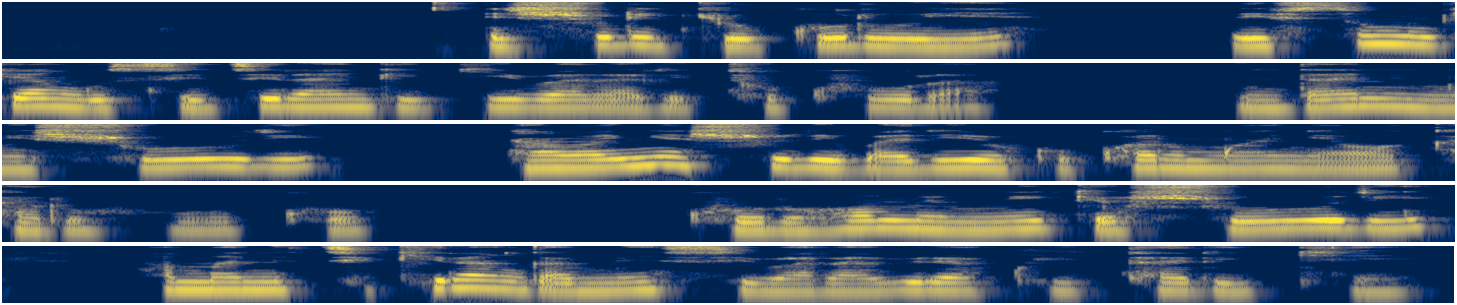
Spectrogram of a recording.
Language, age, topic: Rundi, 25-35, education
